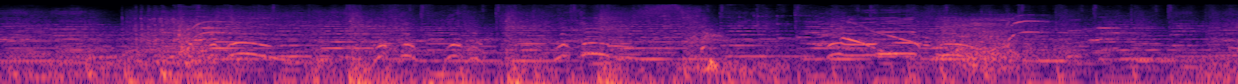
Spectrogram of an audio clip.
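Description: Cartoon action sound effects, a continuous crashing clatter, over lively background music with sliding, swooping notes.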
